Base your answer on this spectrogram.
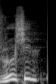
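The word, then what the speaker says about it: Róisín: She, she says Roisin. – Yeah, it's Roisin. – There you go. There you are. I knew that. People get me in the background. That's not the way to pronounce it.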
